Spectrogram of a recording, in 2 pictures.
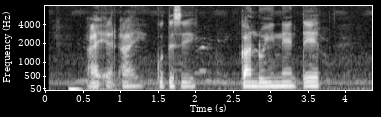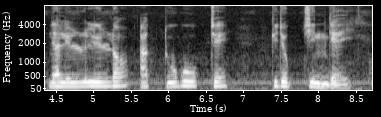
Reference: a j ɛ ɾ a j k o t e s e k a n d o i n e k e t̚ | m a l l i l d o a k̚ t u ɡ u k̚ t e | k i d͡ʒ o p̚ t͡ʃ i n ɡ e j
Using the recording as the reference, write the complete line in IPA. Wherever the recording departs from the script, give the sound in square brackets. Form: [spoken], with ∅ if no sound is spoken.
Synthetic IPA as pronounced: a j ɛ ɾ a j k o t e s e k a n d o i n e [t] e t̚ | [ɲ] a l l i l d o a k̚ t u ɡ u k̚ [t͡ʃ] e | k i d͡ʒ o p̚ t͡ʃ i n ɡ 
